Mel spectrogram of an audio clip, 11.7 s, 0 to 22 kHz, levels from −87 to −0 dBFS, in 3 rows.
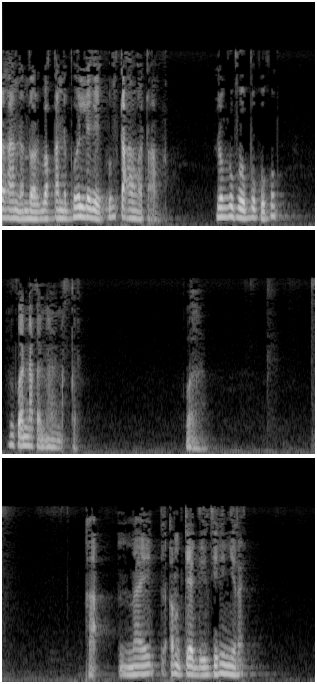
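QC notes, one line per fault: Throughout, AAC compression: the speech is dull and smeared, with nothing above 9 kHz and a fizzy, warbling texture on sibilants and held sounds. The cause is likely an AAC-LC encoder starved of bits, consistent with around 32 kbps, lowering its cut-off and quantising coarsely.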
